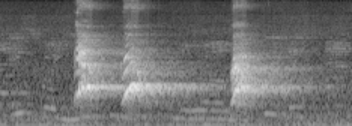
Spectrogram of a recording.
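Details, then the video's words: Italian greyhound, a young female learning to find her voice, encouraged by her owner; three short, high yappy barks, two close together then one after a pause, with the owner's voice nearby. "Finding her voice Estee Italian greyhound"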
